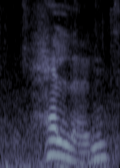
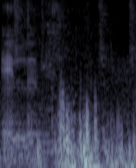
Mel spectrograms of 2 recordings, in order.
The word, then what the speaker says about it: Helen: my second language, and we don't really pronounce the H's in Portuguese. So I would like to thank Helen, not Ellen.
